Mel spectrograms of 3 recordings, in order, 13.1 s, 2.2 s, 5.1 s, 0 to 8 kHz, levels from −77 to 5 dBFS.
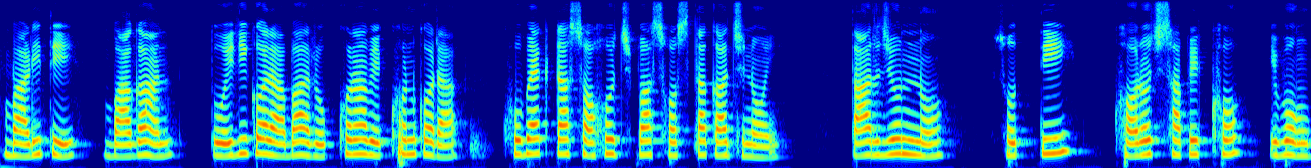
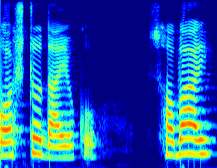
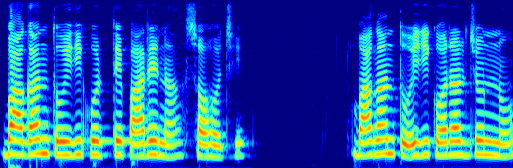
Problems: background sounds at intervals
